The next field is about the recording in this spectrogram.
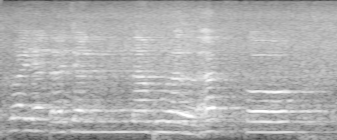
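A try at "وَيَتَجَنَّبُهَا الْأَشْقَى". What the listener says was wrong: Atqa apa asqa? Ini yang benar adalah asqa. Pakai shin. Ya, ini pakai shin. Asqa.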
